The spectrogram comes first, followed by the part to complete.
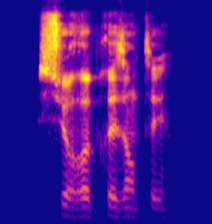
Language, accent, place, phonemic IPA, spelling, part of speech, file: French, France, Lyon, /sy.ʁə.pʁe.zɑ̃.te/, surreprésenter, verb, LL-Q150 (fra)-surreprésenter.wav
- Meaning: to overrepresent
